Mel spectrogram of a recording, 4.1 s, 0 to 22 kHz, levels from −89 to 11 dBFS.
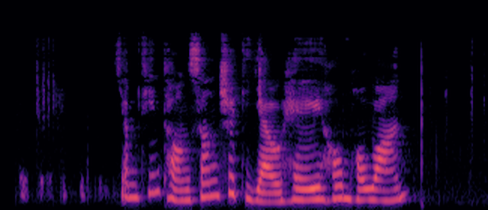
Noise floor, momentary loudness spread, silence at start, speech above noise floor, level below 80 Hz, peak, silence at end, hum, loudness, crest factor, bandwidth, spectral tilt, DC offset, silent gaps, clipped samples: -70 dBFS; 9 LU; 0.15 s; 40 dB; -88 dBFS; -16 dBFS; 0.7 s; none; -30 LUFS; 16 dB; 11.5 kHz; -4.5 dB/octave; under 0.1%; none; under 0.1%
